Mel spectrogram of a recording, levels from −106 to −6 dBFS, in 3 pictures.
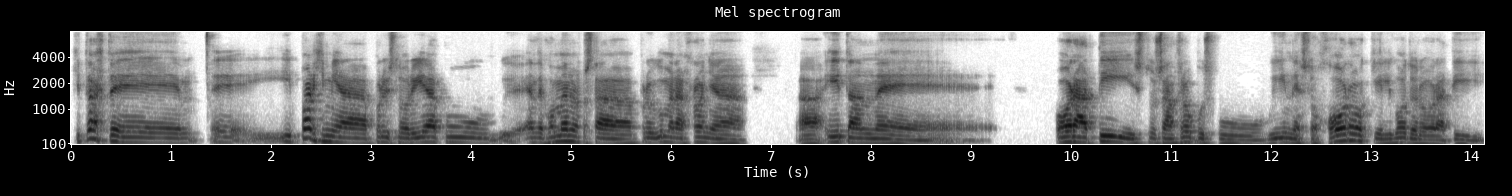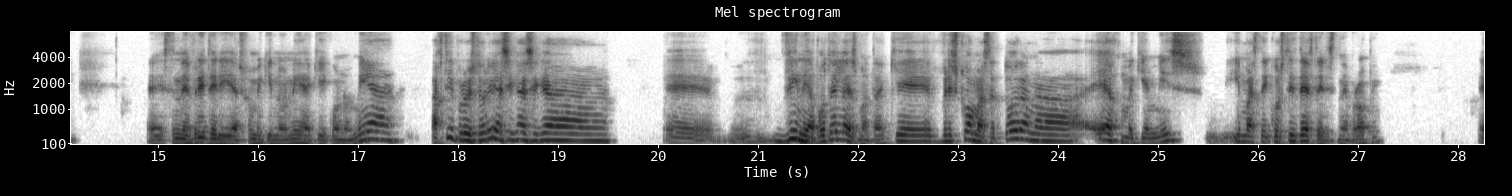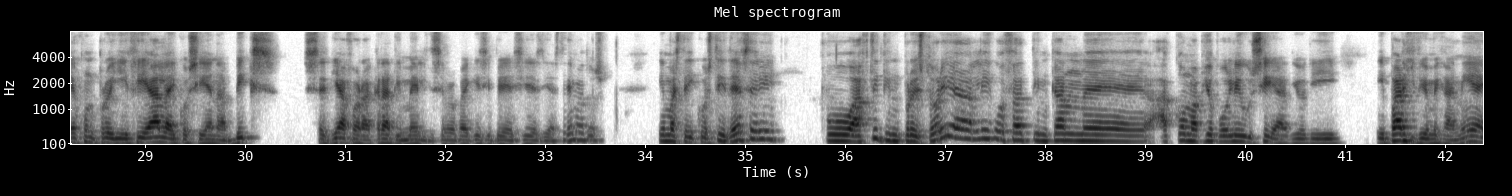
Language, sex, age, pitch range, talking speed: Greek, male, 30-49, 110-165 Hz, 110 wpm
